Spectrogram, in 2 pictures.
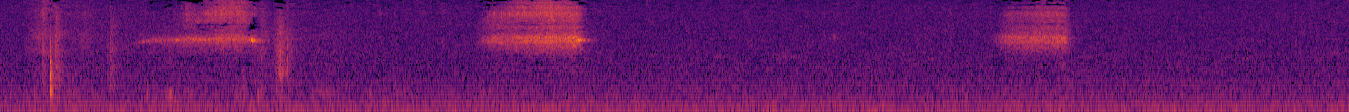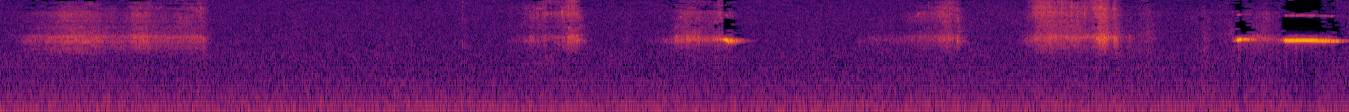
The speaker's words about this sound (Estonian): Jääb see vahe muudab päris palju, ma panen lähed hästi lähedada, siis ta tuleb vile, siis tuleb peenike. Või mitte peenike, või kõrge.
